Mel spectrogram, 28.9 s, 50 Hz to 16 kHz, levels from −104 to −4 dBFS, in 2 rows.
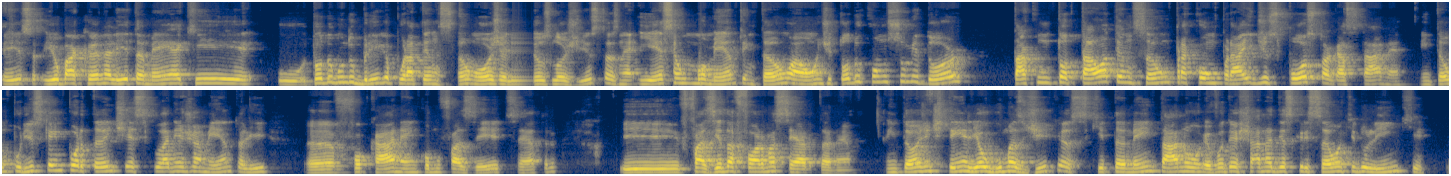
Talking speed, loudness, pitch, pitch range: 165 wpm, -17 LUFS, 180 Hz, 155-195 Hz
